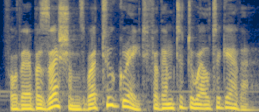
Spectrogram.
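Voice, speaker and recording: A man giving a formal, measured scripted narration of scripture, as in an audio Bible. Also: lowish voice, big pitch swings. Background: background music.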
